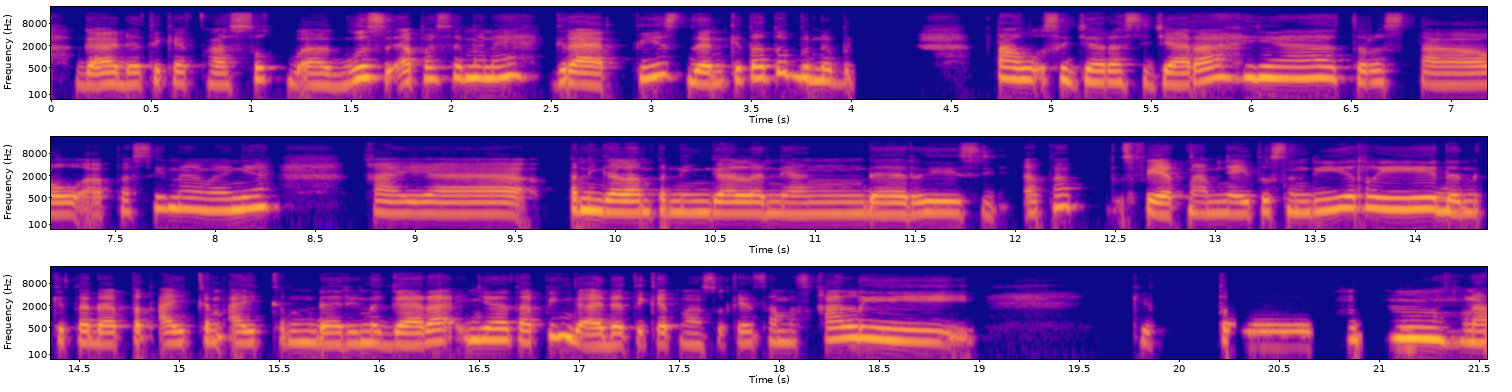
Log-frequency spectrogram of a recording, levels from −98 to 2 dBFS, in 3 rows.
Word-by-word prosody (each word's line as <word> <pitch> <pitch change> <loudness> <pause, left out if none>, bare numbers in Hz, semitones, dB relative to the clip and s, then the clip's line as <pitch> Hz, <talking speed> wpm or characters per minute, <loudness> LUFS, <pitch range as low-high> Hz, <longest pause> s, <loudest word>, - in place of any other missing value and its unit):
nggak 185 -1 +3
ada 190 0 -1
tiket 200 -3 -6
masuk, 185 +8 -2
bagus, 195 +11 +2
apa 260 - -1
sih, 270 +2 -3
namanya, 275 +3 +3
gratis. 205 - +2
Dan 195 -2 +4
kita 270 +3 +2
tuh 370 - +1
bener-ben 235 -8 -1 0.7
tahu 250 -3 +2
sejarah-sejarahnya, 250 +5 +1
terus 210 +1 -4
tahu 185 0 0
apa 225 - -8
sih 220 +5 -8
namanya, 250 +2 0 0.5
kayak 195 -2 -2 0.2
peninggalan-peninggalan 205 -3 +3
yang 190 0 -6 0.2
dari 190 +2 +1
si, 205 +7 -15
apa 205 +10 -5 0.4
Vietnamnya 195 0 +2
itu 195 - -11
sendiri. 255 +4 +2
Dan 210 -2 -1
kita 225 -2 -4
dapat 190 0 0
ikon-ikon 200 +2 -3
dari 185 +1 0
negaranya, 210 +6 +2
tapi 265 +8 0
nggak 285 - +4
ada 180 - +5
tiket 185 - -3
masuknya 185 +2 -9
sama 210 -1 -9
sekali, 245 -5 +1 0.8
gitu. - - -10 0.8
Hmm, 260 -3 +6
nah 210 - 0
210 Hz, 125 wpm, -24 LUFS, 195-255 Hz, 0.8 s, Hmm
